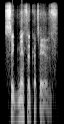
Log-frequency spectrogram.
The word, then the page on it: significative: British English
